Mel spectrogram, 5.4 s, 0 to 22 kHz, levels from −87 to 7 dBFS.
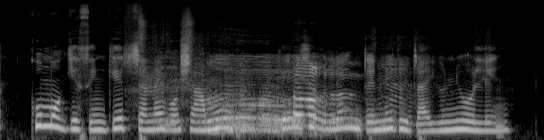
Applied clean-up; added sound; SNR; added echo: neural mask model RNNoise.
